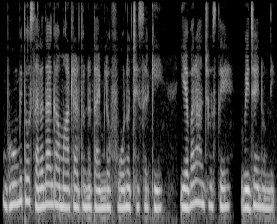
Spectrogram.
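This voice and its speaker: A woman narrating an audio story with steady, expressive reading. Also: mid-range voice, normal speed, gravelly, slightly rough, no echo.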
